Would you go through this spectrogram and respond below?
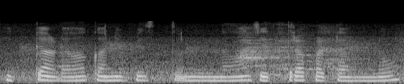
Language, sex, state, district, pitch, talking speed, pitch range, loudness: Telugu, female, Andhra Pradesh, Sri Satya Sai, 185 Hz, 45 wpm, 175-190 Hz, -16 LUFS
